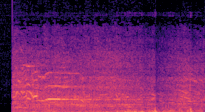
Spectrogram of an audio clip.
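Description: Screaming and shouting voices of people in a burning five-story building at night, shouting "fire", mix into a dense, unbroken roar of chaotic noise, with low rumbling bursts underneath, lasting a few seconds at a steady, loud level.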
